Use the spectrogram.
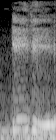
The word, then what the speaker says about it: EDI: a specific inquiry why are you named Edie Edie is the phonetic pronunciation of e di that is an acronym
